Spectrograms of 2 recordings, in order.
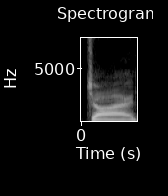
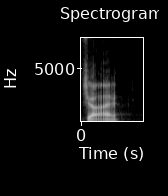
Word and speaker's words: Jai: No, it's Jai, just like sky. No, yeah. Like Jay? Okay, yeah, Jay. So a lot of people call me Jay, but... – you just let it happen. – Yeah, if it rhymes with sky or pie, yeah.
